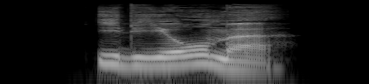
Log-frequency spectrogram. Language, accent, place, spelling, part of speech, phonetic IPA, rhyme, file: German, Germany, Berlin, Idiome, noun, [iˈdi̯oːmə], -oːmə, De-Idiome.ogg
- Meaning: nominative/accusative/genitive plural of Idiom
